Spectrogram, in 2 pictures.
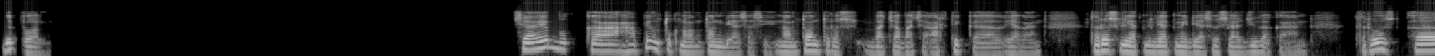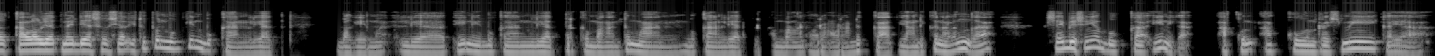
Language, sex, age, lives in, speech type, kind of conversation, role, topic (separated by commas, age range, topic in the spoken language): Indonesian, male, 35-39, Indonesia, conversation, podcast, guest, Pernah coba pagi tanpa gawai, bagaimana rasanya?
